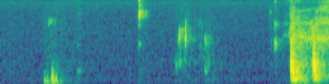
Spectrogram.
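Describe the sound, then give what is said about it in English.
Someone sips water: a soft gulp, a few faint wet mouth clicks, then two louder swallowing sounds close together at the end. No one speaks. “I'm just going to get some water here.”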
